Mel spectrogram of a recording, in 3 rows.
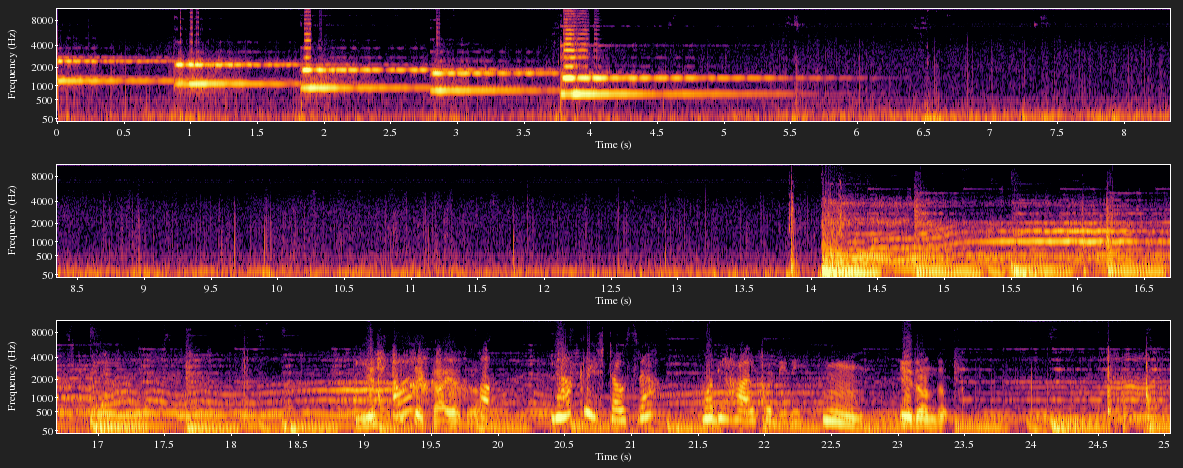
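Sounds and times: bell-like struck notes: 0.0 - 6.2
low steady drone: 0.0 - 11.2.

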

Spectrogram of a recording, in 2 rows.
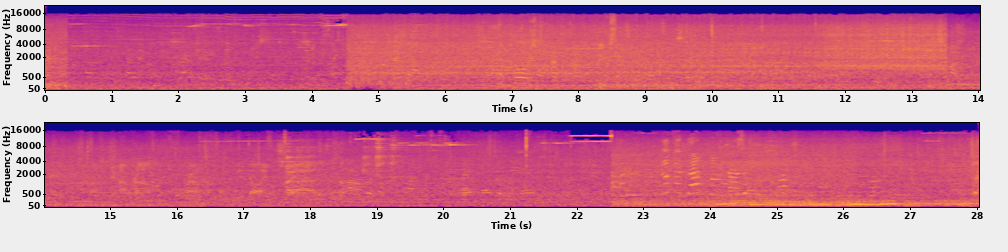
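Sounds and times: people talking: 0.0 - 12.6, 22.6 - 26.8
traffic engine hum: 0.0 - 17.6, 19.2 - 28.0.

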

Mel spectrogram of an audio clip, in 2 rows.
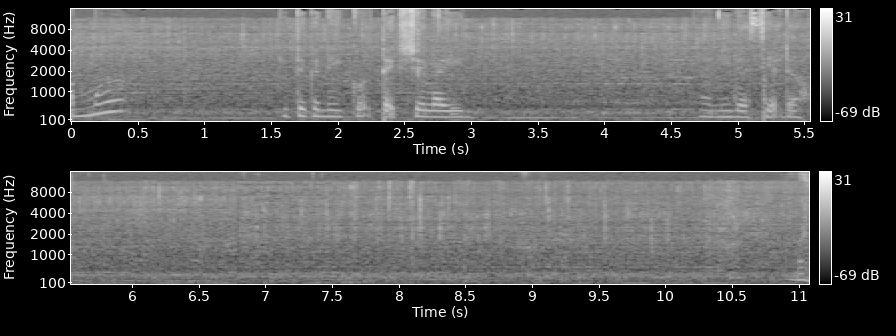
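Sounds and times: curry sizzling in a wok: 0.0 - 11.0.

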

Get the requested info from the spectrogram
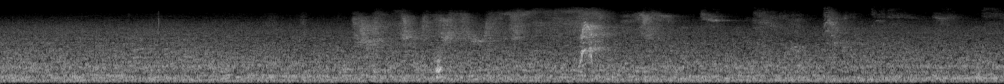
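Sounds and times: outdoor background noise: 0.0 - 10.0
baby monkey squeak: 5.7 - 6.6.

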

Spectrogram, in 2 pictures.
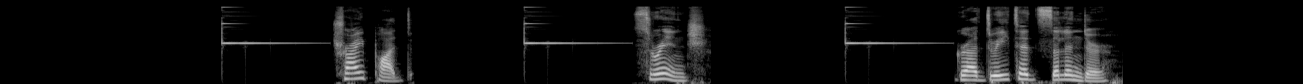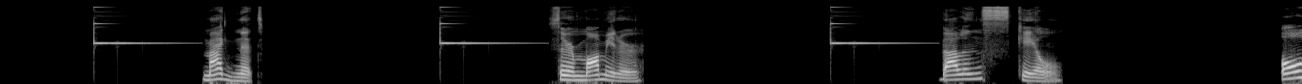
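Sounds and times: bright ding chime: 2.2 - 3.3, 5.2 - 6.3, 8.5 - 9.6, 14.0 - 15.0, 17.4 - 18.4, 21.4 - 22.4.

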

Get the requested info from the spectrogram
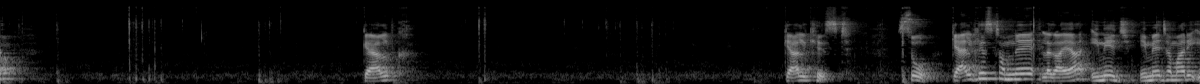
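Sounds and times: computer keyboard typing: 0.0 - 5.0, 5.6 - 7.8.

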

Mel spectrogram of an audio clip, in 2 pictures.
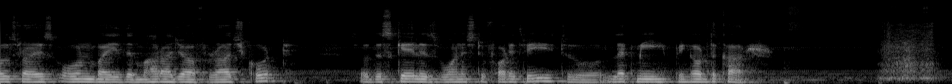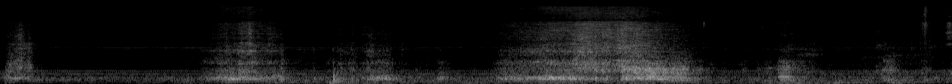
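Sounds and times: scraping of plastic case: 11.5 - 13.6, 14.5 - 16.5.

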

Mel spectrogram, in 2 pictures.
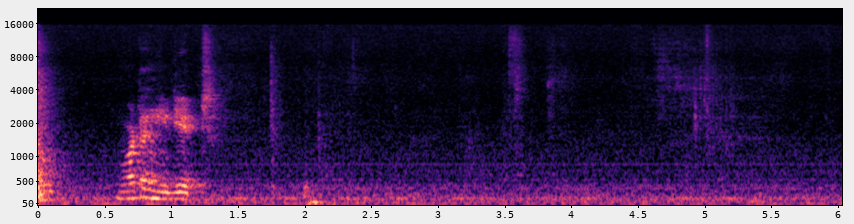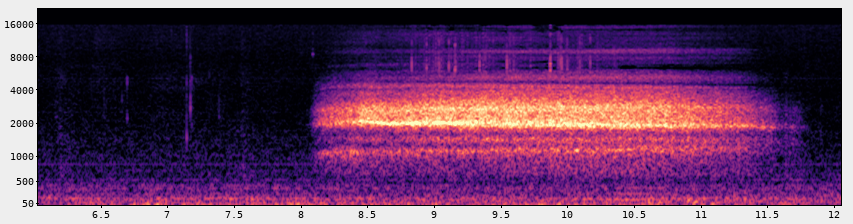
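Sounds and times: harsh hissing screech: 6.7 - 11.8.

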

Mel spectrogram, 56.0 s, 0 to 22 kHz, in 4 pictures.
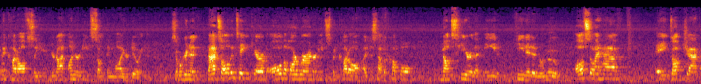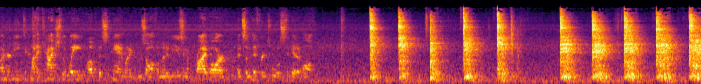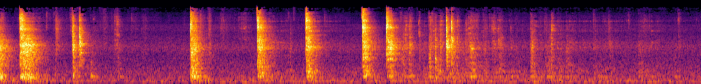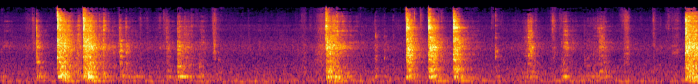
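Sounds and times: hammer striking metal: 21.4 - 24.4, 25.2 - 29.0, 50.2 - 51.5, 55.8 - 56.0.

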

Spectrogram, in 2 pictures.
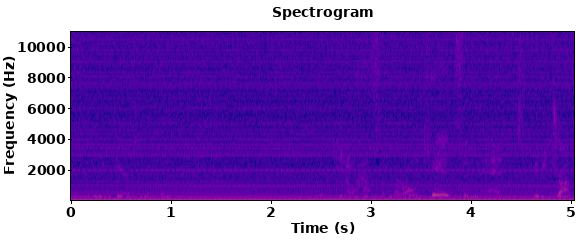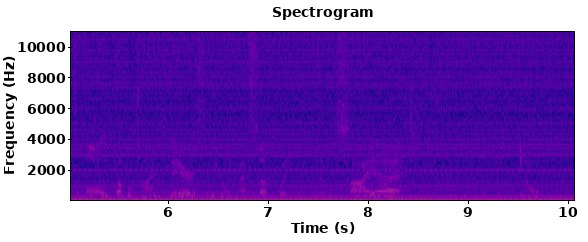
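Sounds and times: faint man speaking: 0.0 - 1.2, 2.4 - 8.6, 9.4 - 9.9
electrical mains hum: 0.0 - 10.0.

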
